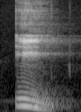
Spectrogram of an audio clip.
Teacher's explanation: Si l'on place un point ici, ça correspond donc à une voyelle pour laquelle la mâchoire inférieure est haute et l'avant de la langue également vers l'avant. Ça donne le son I.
